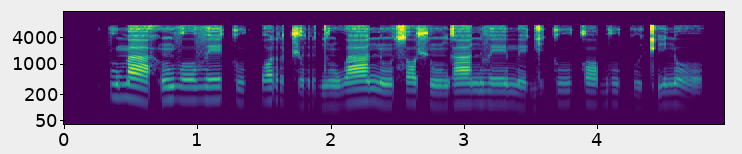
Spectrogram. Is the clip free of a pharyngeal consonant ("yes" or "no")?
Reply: yes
